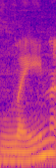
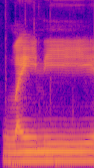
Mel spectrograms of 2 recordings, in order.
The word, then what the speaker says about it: Leyne: I know my name is very frequently mispronounced. I I hear like laney and uh all sorts of other variations of my name, but it is pronounced lane. Like lane, like a traffic lane.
